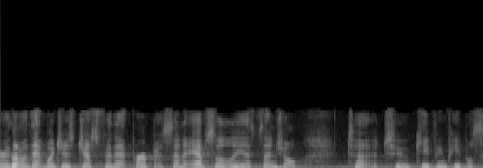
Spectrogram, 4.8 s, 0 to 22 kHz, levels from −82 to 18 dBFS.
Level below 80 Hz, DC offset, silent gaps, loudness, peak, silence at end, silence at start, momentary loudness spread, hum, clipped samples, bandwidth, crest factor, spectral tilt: -42 dBFS; under 0.1%; none; -24 LUFS; 0 dBFS; 0 s; 0 s; 6 LU; none; under 0.1%; 8 kHz; 22 dB; -5.5 dB/octave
